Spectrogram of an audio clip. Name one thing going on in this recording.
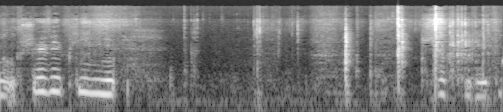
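Hands press and slide over stiff card, making soft rustling and tapping sounds.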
